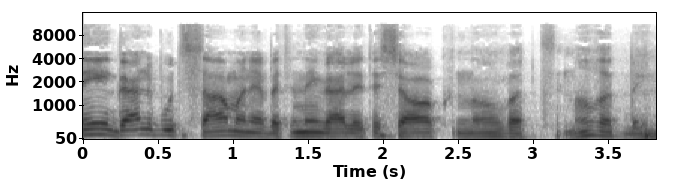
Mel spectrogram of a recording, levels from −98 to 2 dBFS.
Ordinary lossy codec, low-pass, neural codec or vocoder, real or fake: MP3, 48 kbps; 14.4 kHz; autoencoder, 48 kHz, 32 numbers a frame, DAC-VAE, trained on Japanese speech; fake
